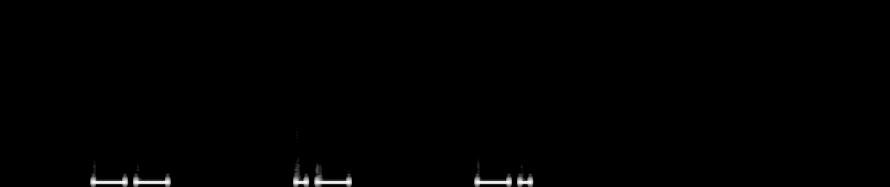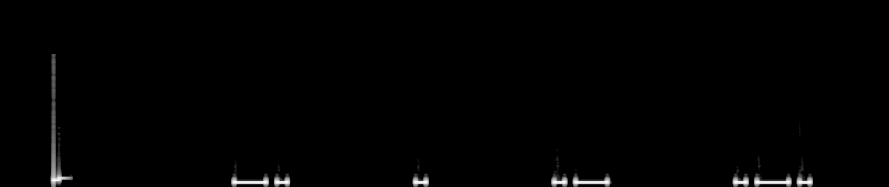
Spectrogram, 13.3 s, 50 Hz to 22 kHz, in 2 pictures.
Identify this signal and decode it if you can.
Morse code, heard as a keyed tone, about 15 wpm, spaced as for 7 wpm, 700 Hz. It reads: MAN NEAR
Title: 4x Character Spacing - Top 500 Words - 15wpm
